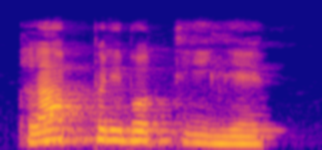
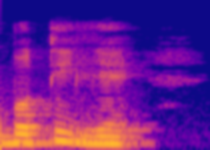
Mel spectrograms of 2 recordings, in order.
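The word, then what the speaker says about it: l'apribottiglie: Pronúncia pura do ti e o GL I tem som de LHI, tá? Então, botilhe. E o I aqui fica quase imperceptível.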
